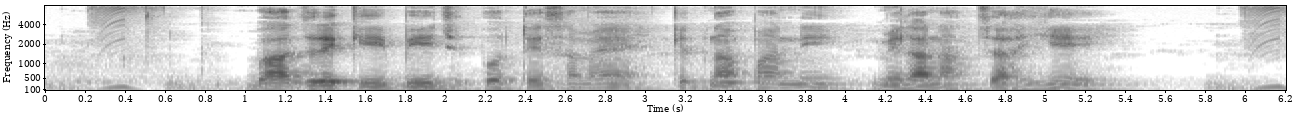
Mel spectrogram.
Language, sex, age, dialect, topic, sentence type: Hindi, male, 25-30, Marwari Dhudhari, agriculture, question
